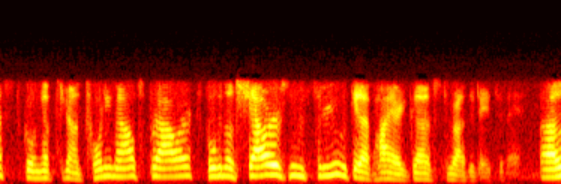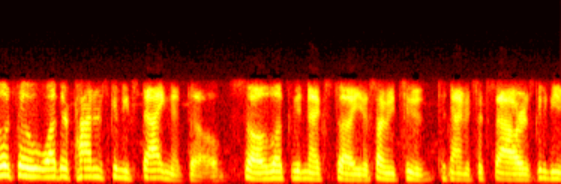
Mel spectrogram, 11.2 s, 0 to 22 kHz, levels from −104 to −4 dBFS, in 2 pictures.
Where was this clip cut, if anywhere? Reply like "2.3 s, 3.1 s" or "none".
2.0 s, 4.4 s, 5.8 s, 8.5 s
